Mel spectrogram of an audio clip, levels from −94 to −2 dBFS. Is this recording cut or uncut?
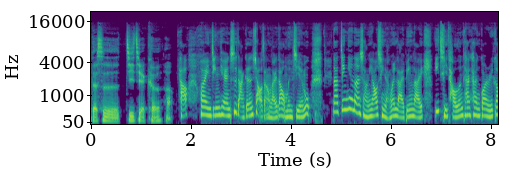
uncut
